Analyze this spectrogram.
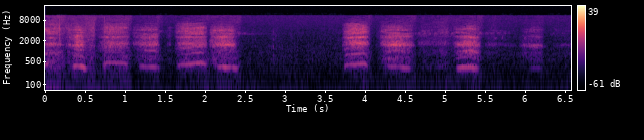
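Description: A man sobs and groans in pain nearby.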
